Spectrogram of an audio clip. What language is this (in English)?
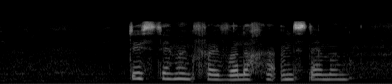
Afrikaans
